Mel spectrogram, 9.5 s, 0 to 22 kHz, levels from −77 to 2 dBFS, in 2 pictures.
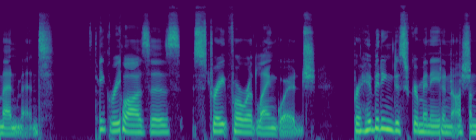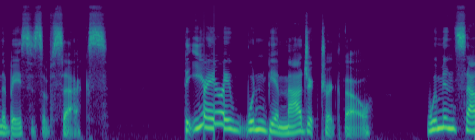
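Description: At 1.0–1.2 s, 4.4–4.7 s and 6.8–7.0 s the speech has chunks out of order: a 100 ms chunk plays one, two, then one chunk late. Nothing is lost, but each swap makes a brief jumbled moment with three hard joins.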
